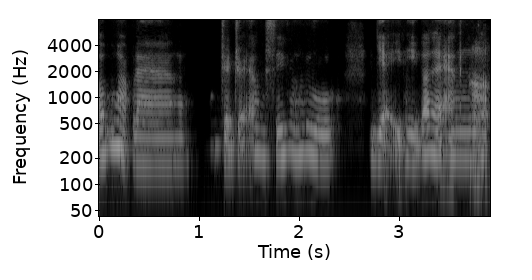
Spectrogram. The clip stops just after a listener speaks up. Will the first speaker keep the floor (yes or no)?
yes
